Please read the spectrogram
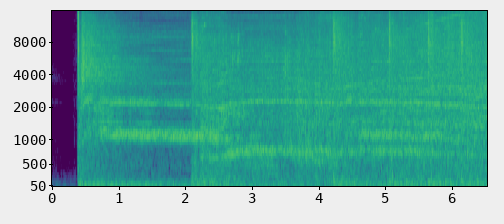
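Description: Horror trailer score and sound design slamming in about half a second in: a loud, dense wall of shrill, dissonant held tones that waver in pitch over a deep rumble, punctuated by sharp hits.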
